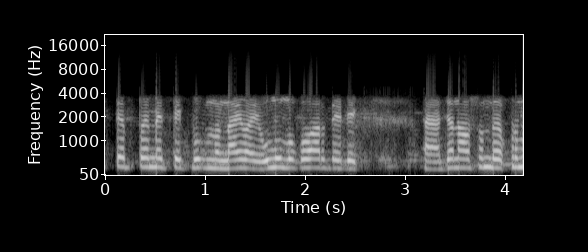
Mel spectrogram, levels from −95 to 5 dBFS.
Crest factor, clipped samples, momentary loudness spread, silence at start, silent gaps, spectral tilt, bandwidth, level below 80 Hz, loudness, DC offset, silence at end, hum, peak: 14 dB; under 0.1%; 5 LU; 0.1 s; none; -6 dB/octave; 5.2 kHz; -72 dBFS; -21 LUFS; under 0.1%; 0 s; none; -8 dBFS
